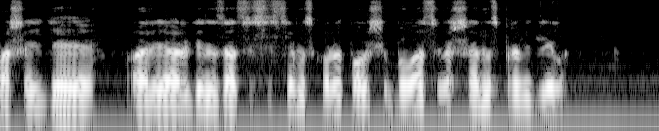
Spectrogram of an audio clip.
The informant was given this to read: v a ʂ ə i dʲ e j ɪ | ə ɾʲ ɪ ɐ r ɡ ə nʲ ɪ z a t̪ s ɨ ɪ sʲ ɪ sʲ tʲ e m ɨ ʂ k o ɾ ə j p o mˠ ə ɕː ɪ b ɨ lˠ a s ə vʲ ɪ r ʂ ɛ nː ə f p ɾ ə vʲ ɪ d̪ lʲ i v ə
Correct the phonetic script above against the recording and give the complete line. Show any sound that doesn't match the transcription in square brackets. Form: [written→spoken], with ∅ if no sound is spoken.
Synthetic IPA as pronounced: v a ʂ ə [i→ɪ] dʲ e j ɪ | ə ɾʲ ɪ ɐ r ɡ ə nʲ ɪ z a t̪ s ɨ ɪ sʲ ɪ sʲ tʲ e m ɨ [ʂ→s] k o ɾ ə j p o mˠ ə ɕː ɪ b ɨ lˠ a s ə vʲ ɪ r ʂ ɛ nː ə [f→s] p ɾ ə vʲ ɪ d̪ lʲ i v ə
